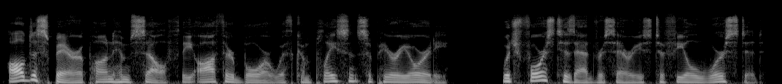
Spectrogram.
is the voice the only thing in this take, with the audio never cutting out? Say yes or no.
yes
